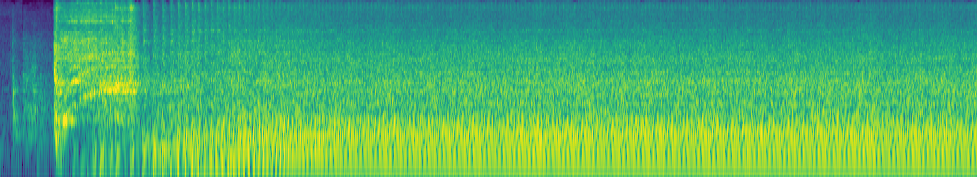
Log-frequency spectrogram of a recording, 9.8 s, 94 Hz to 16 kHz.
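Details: Kohler small engine at full throttle during a voltage regulator DC output test: catches after a brief crank, then a steady, even full-throttle drone with no misses or knocks; regulator outputs about 14.3 V DC, healthy.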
